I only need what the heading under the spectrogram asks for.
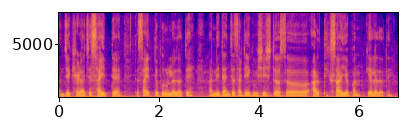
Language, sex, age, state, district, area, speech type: Marathi, male, 30-45, Maharashtra, Akola, rural, spontaneous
